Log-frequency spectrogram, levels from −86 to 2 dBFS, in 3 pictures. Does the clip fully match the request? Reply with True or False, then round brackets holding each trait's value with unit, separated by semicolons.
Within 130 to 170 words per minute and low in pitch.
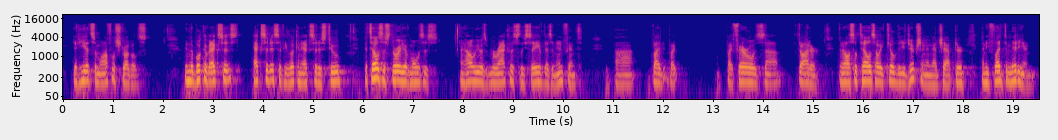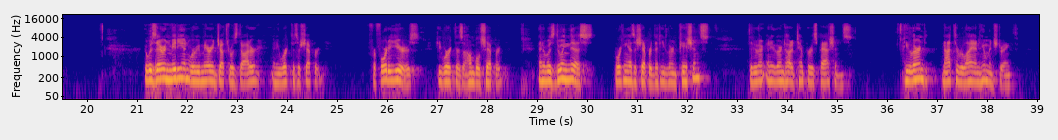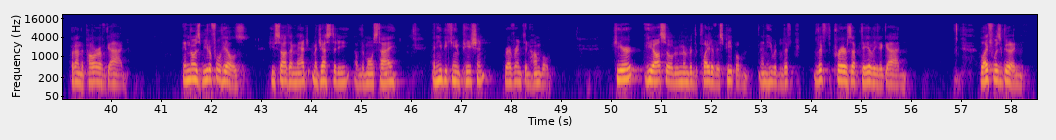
False (165 wpm; 150 Hz)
